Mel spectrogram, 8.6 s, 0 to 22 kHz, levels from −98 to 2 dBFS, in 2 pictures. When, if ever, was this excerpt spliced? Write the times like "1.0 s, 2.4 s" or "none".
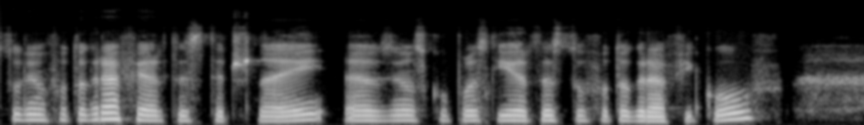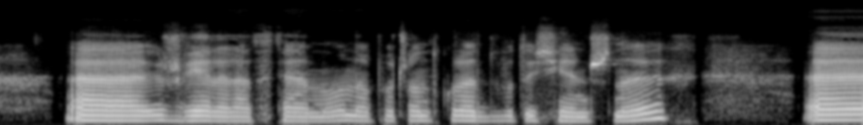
5.2 s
